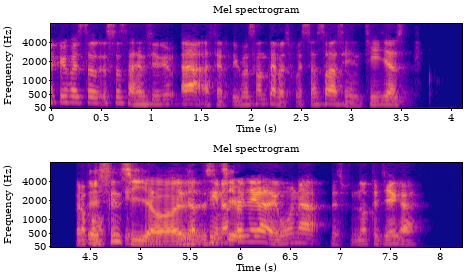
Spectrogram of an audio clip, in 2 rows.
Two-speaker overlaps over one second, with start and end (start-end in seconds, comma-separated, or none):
4.4-6.0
